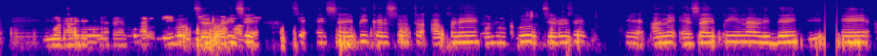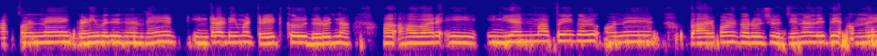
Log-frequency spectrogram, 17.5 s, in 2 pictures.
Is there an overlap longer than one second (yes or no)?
yes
